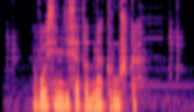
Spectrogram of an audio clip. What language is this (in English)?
Russian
